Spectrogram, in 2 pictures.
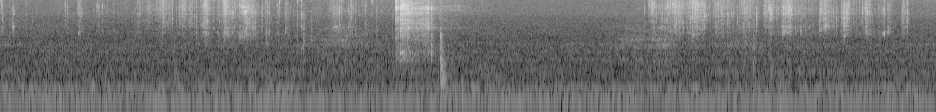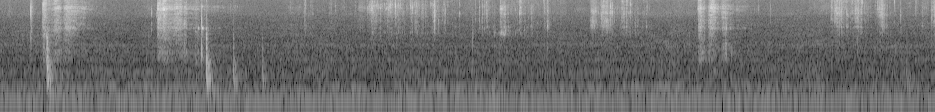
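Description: Kosher salt sprinkled by hand over oiled asparagus in a ceramic baking dish: a faint patter of falling grains with a few light clicks, over a steady low hum.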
